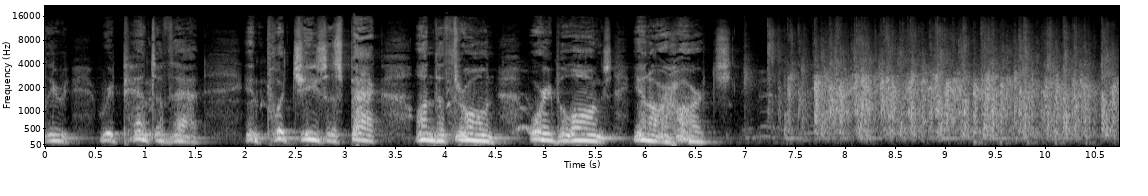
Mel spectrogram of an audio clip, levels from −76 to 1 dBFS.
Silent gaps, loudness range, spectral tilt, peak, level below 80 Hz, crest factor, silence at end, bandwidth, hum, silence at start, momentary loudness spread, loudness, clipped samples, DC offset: none; 6 LU; -5.5 dB/octave; -2 dBFS; -50 dBFS; 16 dB; 0 s; 16.5 kHz; none; 0 s; 13 LU; -17 LUFS; under 0.1%; under 0.1%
